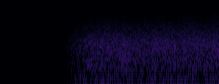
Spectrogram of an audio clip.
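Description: Dead silence for about half a second, then a faint, steady hiss from a lit brazing torch flame as bronze is brazed onto a steel chainstay.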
